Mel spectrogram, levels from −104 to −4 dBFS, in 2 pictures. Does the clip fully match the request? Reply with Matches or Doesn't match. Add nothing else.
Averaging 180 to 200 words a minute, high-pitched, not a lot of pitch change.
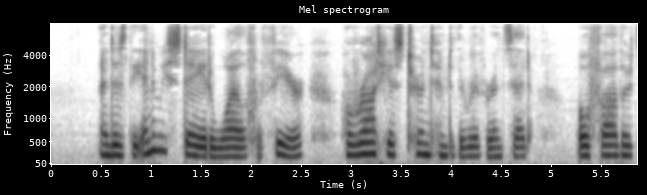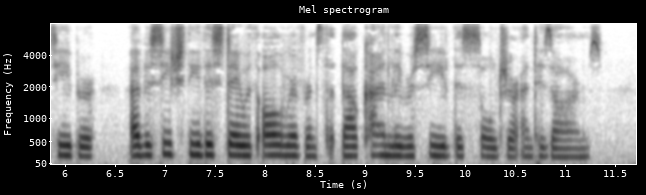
Matches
